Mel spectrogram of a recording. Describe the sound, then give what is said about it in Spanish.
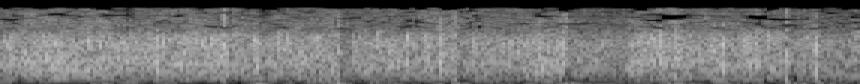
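Loud applause for a guest at a table: a dense, steady clatter of many hands clapping that carries through the whole stretch without a break. “Un aplauso muy grande”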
